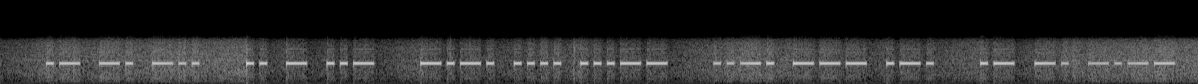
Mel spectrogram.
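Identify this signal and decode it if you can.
Morse code, heard as a keyed tone, about 18 wpm, 990 Hz, with radio noise. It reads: AND ITU CH3 FOR ANY
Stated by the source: Morse from KPH's Night of Nights XX maritime radiotelegraphy event, received in Chiapas, Mexico about 3,800 km away on a Kenwood R-600 with a grounded 10 m long-wire antenna.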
